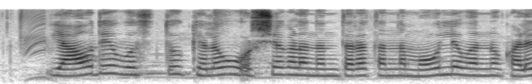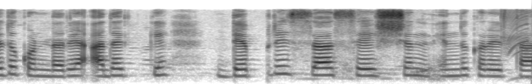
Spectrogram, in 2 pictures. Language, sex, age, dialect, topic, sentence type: Kannada, female, 18-24, Central, banking, statement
